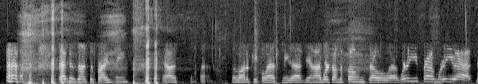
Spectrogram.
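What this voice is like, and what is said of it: Slight Texas drawl. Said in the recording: “you definitely have a little bit of a Texas drawl to you ... I do have that Texas accent.”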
